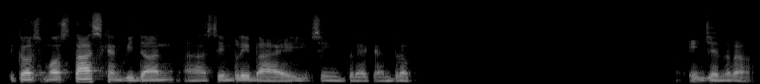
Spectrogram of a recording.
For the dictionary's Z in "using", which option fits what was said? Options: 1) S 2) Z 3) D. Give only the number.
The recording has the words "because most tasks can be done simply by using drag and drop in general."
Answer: 1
